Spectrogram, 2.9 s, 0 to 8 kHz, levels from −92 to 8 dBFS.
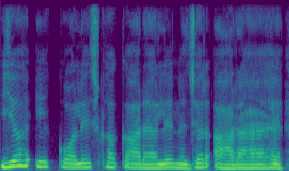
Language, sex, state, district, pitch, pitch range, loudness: Hindi, female, Jharkhand, Ranchi, 185 Hz, 175-215 Hz, -16 LUFS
